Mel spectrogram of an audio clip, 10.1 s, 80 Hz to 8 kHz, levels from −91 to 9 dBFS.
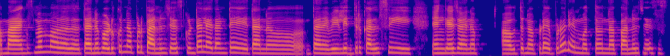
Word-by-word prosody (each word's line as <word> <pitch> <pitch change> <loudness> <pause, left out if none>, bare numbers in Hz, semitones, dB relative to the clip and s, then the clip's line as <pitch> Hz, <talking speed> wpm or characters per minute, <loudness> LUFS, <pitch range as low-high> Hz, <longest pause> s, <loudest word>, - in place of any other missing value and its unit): maximum 245 +6 +4 0.6
తను 245 0 +6
పడుకున్నప్పుడు 285 +3 0
పనులు 240 0 +5
చేసుకుంటా, 250 +2 -2
లేదంటే 250 0 -1 0.3
తను 225 -1 +2 0.6
తను 230 -1 +3
వీళ్ళిద్దరూ 235 +2 -1
కలిసి 240 +3 -1 0.6
ఎంగేజ్ 240 +1 +3
అయినప్ 235 0 -4 0.4
అవుతున్నప్పుడో 230 +2 -3
ఎప్పుడో 255 +8 -3
నేను 280 -5 -5
మొత్తం 235 +1 -5
నా 225 - +1
పనులు 235 +2 -2
చేసే 235 0 -8
240 Hz, 115 wpm, -24 LUFS, 235-255 Hz, 0.6 s, తను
